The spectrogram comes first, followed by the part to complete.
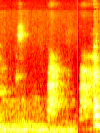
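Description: A pause in a woman's lecture, filled by a low steady hum that cuts off suddenly about a second and a half in. A brief voiced sound comes about a second in, and her speech resumes near the end.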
